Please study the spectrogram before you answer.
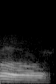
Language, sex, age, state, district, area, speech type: Tamil, male, 45-60, Tamil Nadu, Tiruchirappalli, rural, conversation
